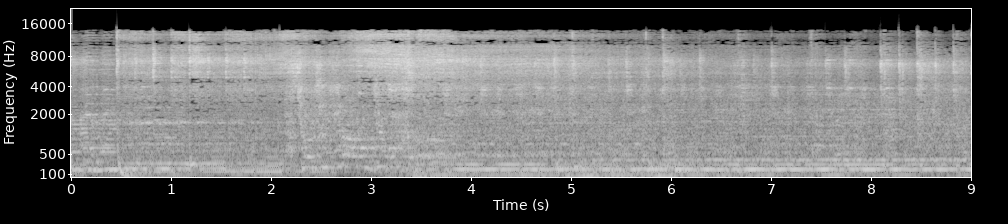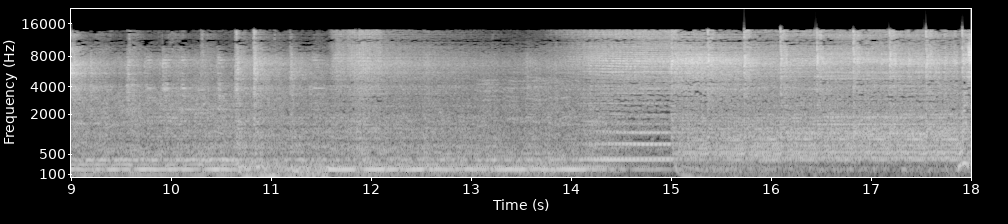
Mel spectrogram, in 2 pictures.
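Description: Industrial hardcore electronic music played loud over a club sound system, with long held low synth notes. The sound changes about fifteen seconds in.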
